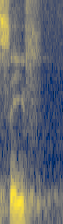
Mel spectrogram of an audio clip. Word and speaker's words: Saif: My name is Saif, S-A-I-F. My last name is Mahmoud, M-A-H-M-O-U-D.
